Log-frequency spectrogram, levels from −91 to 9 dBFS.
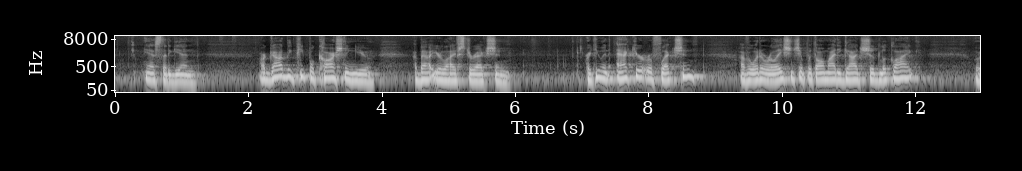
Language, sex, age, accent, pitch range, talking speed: English, male, 50-69, American, 125-150 Hz, 140 wpm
